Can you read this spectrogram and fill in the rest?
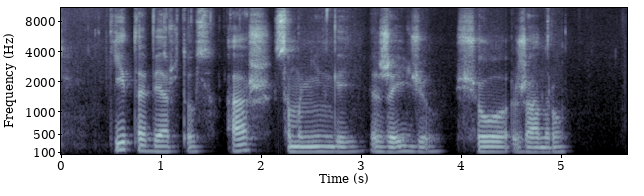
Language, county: Lithuanian, Vilnius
